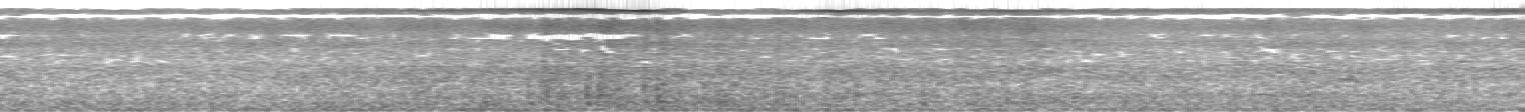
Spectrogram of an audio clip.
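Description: Double-stack intermodal freight train's well cars rolling past close by: a steady rumble of steel wheels on the rails, with no locomotive in it.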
